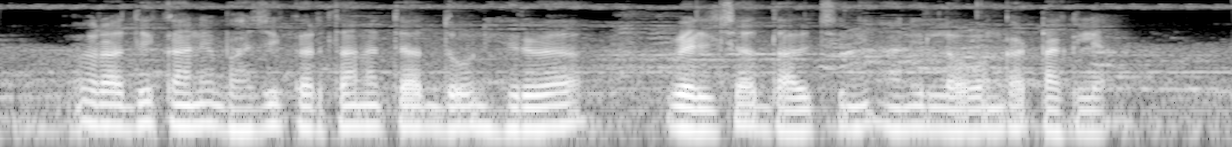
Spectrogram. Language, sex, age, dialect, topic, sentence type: Marathi, male, 25-30, Standard Marathi, agriculture, statement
